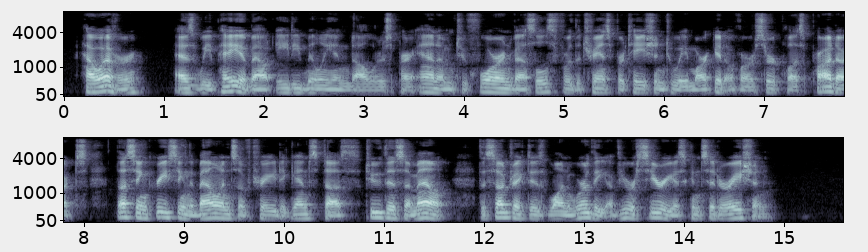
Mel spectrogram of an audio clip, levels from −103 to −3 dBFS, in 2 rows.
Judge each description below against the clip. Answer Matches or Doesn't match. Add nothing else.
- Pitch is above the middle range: Doesn't match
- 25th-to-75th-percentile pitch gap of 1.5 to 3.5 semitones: Matches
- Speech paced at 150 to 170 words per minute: Matches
